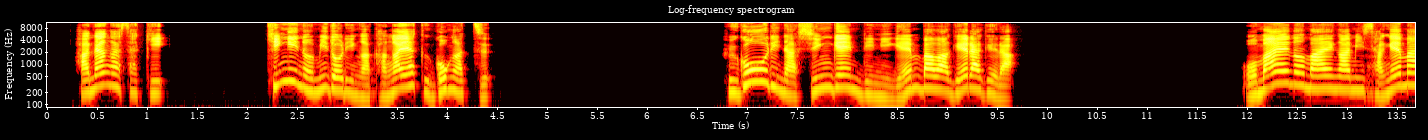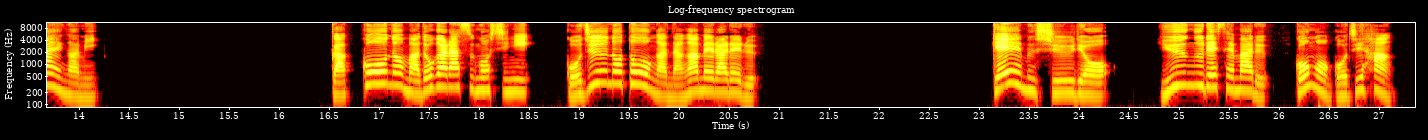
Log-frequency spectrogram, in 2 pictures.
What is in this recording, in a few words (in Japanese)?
濁音・鼻濁音, japanese pronunciation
